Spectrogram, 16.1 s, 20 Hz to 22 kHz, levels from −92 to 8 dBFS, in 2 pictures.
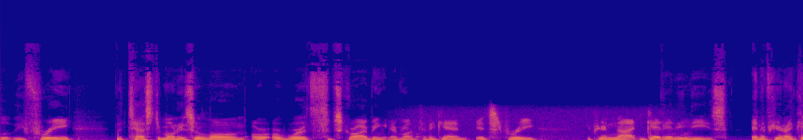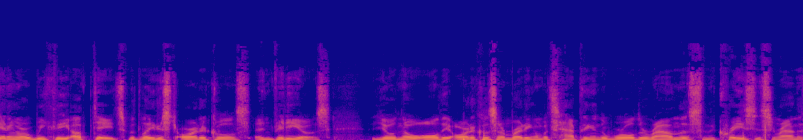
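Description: At 1.17 to 1.20 s a single loud pop sits on top of the sound, peaking roughly 10 dB above it, while the audio runs on unbroken beneath. A sudden voltage step, likely from a plug, switch or static discharge, was shaped by the following circuitry into a short thump. Because nothing drops out around it, it is an added pulse rather than a gap or a digital click.

From 3.79 to 6.96 s the audio shows digital radio blending to analogue. The receiver lost its digital stream and cross-faded, over about 0.43 s, to the AM broadcast of the same station, then back. In the AM stretch the level drops by about 2 dB, and a faint hiss rises, far below the sound. The gradual fades in and out, with hiss arriving alongside the level drop, set it apart from a simple low-pass filter or a codec switching bitrate.

At 12.66 to 12.89 s two pops follow in quick succession, the stronger peaking roughly 20 dB above the sound, and at 15.46 to 15.70 s another pair comes in at roughly 15 dB. 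Each pair likely comes from a make-and-break contact, with the audio continuing through both pulses.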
